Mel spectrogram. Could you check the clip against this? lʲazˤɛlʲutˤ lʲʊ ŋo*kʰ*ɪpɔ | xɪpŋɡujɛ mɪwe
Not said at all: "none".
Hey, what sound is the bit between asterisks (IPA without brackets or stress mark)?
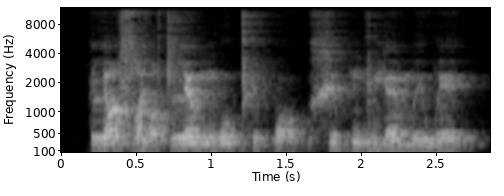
kʰ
